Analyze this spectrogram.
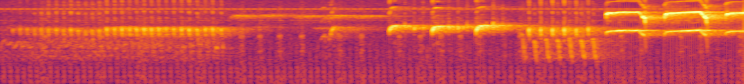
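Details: Gloster canary song used for training: a soft, steady rolling trill that gives way to louder, faster rattles, then bright, sharp whistled notes near the end.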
